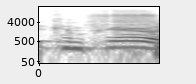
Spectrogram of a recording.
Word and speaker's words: Pollo Campero: It's Campero.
